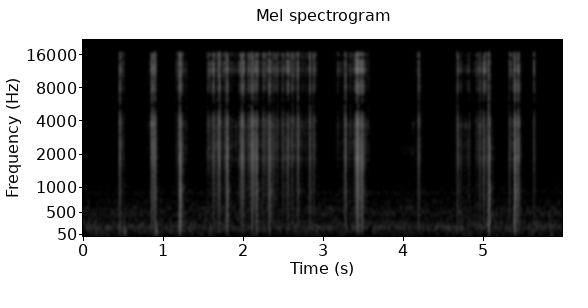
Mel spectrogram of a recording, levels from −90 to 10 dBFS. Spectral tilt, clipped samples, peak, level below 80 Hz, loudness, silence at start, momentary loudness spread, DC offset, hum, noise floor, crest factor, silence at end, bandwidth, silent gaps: 1 dB/octave; under 0.1%; -2 dBFS; -84 dBFS; -37 LUFS; 0.85 s; 10 LU; under 0.1%; none; -72 dBFS; 38 dB; 0.55 s; 17 kHz; none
